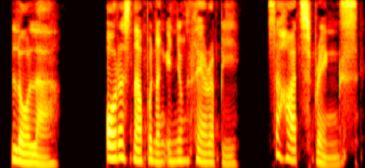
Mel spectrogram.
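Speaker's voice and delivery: plain reading voice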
